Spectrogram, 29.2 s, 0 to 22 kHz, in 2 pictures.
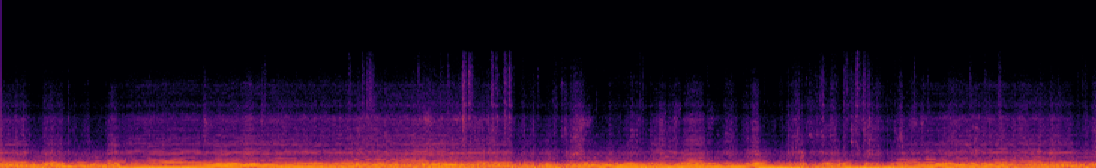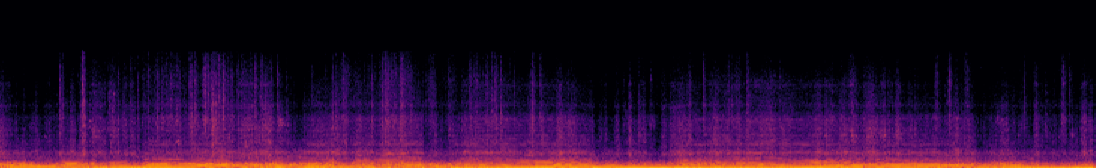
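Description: Honda Civic EG6 VTi rally car's 1.6-litre VTEC four-cylinder engine running hard at speed, heard from inside the cabin over road rumble. The engine note keeps rising and falling with the throttle, and drops suddenly in pitch about ten and twenty seconds in.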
